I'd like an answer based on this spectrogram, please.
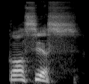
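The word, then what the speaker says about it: Cassius: और जो पहला वाला हमारे पास है इसकी प्रोनाउंसिएशन है कासियस, और जो हमारे पास यहाँ पे है उसकी प्रोनाउंसिएशन है कास्का।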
